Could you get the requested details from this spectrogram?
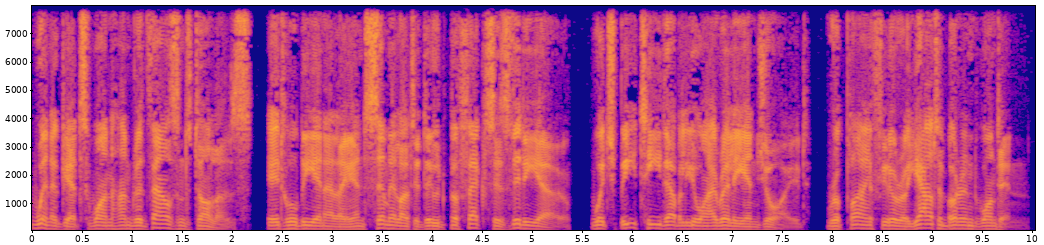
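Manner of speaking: robotic, synthetic computer-style voice. The speaker reads out a freshly posted tweet about an event, computer voice. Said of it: "I'm just going to use a computer voice".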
